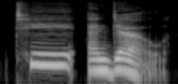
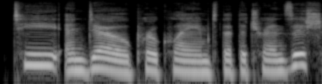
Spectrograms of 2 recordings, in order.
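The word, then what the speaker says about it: Ti and Do: B and Peep and T and do pronounced T and do like the notes on a scale in Heaven's Gate every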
